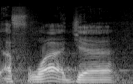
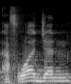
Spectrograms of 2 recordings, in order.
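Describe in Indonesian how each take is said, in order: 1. Kata itu berakhir dengan vokal a panjang. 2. Kata itu berakhir dengan bunyi n. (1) "dibaca dua harakat" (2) "bukan afwajan kita baca"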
